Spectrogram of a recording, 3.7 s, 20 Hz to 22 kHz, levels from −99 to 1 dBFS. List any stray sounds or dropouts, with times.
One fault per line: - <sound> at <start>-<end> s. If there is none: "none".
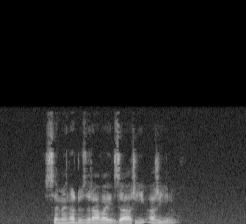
none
